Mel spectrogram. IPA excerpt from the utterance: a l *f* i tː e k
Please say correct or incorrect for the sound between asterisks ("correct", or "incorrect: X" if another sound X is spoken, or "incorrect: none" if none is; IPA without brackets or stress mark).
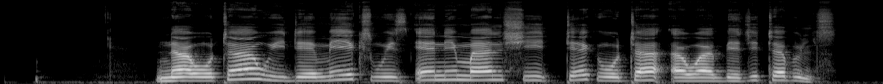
incorrect: ʃ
